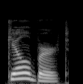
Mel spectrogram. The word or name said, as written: gilburt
